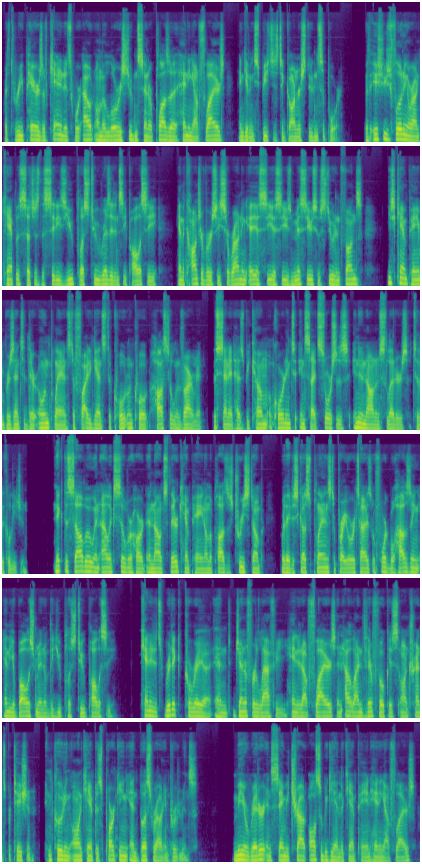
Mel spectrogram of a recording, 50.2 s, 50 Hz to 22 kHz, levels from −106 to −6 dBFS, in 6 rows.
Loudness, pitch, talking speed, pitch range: -20 LUFS, 115 Hz, 165 wpm, 105-125 Hz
